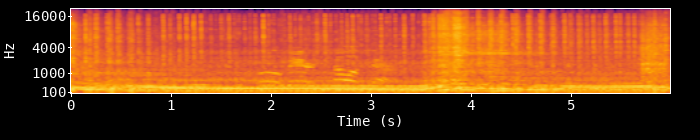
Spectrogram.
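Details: 1971 Kawasaki H1 500 two-stroke triple after fixing a spark plug cap and loose ignition wire: crisp, even blipping that settles back with clean, steady firing on all cylinders; healthy and strong.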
